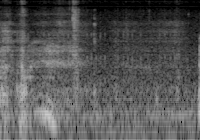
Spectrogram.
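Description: A person chewing a bite of soft pretzel pizza crust, with wet mouth clicks and a short 'mm' hum falling in pitch in the first half second, then quieter chewing.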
